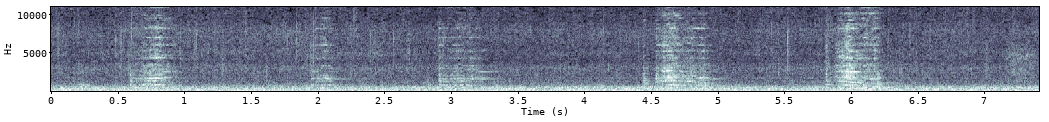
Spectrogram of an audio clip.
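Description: French fries sizzle steadily on a hot Blackstone griddle aboard a houseboat, with a spatula periodically scraping and pushing them across the surface in short bursts. The frying hiss stays close and continuous, and no one speaks.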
